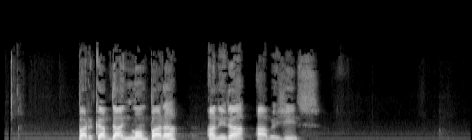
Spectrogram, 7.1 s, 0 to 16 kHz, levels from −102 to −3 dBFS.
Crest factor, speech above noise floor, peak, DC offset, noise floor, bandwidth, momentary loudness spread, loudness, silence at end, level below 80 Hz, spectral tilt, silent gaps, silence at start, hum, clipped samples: 20 dB; 56 dB; 0 dBFS; under 0.1%; -73 dBFS; 10.5 kHz; 16 LU; -18 LUFS; 2.5 s; -68 dBFS; -5.5 dB/octave; none; 1.2 s; none; under 0.1%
